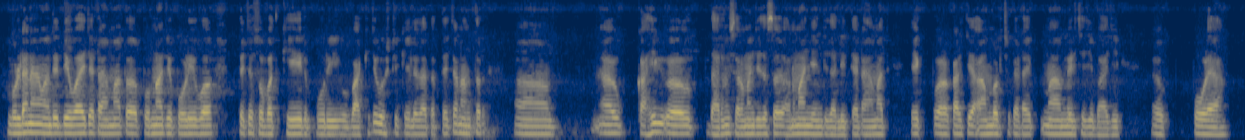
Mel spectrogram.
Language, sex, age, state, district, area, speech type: Marathi, male, 30-45, Maharashtra, Buldhana, urban, spontaneous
